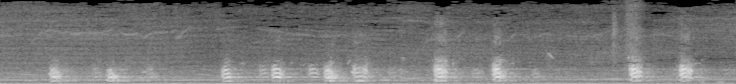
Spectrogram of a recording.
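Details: Dog barking at an overhead drone and leaping toward it, giving about a dozen sharp barks in uneven bursts, some doubled, over a continuous low mechanical hum.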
